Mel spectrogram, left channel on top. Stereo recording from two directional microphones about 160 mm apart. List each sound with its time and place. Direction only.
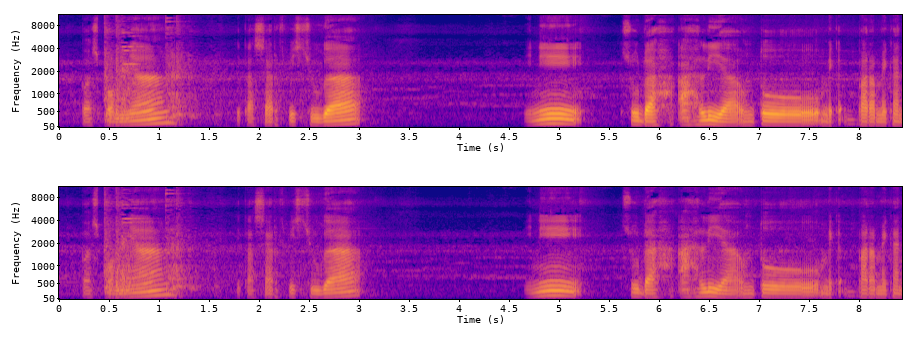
0.2 s speech: 15° left (ahead or behind)
4.6 s speech: 20° left (ahead or behind)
